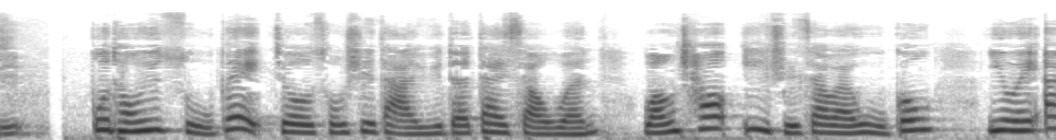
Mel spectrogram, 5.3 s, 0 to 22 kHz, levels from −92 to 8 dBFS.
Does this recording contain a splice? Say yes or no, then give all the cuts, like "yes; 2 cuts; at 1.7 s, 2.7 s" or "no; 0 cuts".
no; 0 cuts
